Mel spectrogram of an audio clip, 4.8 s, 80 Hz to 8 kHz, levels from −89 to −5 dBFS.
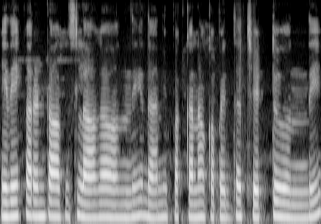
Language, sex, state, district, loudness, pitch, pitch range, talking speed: Telugu, female, Telangana, Mahabubabad, -18 LUFS, 185 Hz, 180-195 Hz, 135 wpm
